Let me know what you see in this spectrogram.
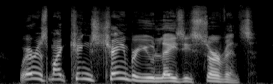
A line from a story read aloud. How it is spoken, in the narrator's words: he shouted in anger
